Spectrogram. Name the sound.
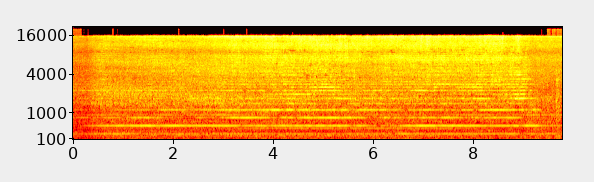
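machine flattening French Mappa burl wood slabs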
